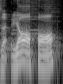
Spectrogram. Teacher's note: The accent here is on the ho.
